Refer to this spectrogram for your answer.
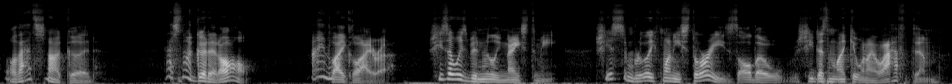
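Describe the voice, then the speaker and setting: A man voicing an excitable, childlike female pony who gushes eagerly in a story reading. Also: mid-range voice, normal speed, heavily acted. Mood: worried. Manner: gushing, pleading, eager.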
